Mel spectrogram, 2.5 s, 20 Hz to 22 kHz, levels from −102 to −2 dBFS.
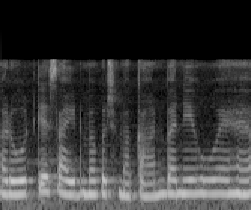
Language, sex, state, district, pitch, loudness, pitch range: Hindi, female, Uttarakhand, Tehri Garhwal, 240 Hz, -32 LUFS, 230-245 Hz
